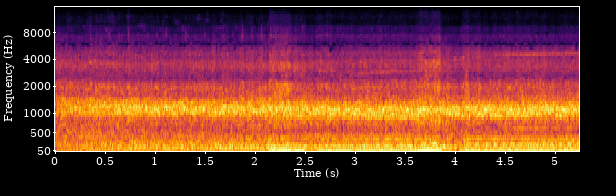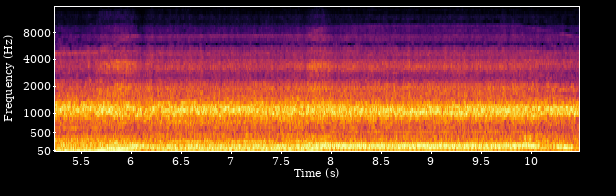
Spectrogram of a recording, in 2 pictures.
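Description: Diesel tractor engine runs steady and strong, revs step up and hold without misses or knocks; sounds healthy and ready to work.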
